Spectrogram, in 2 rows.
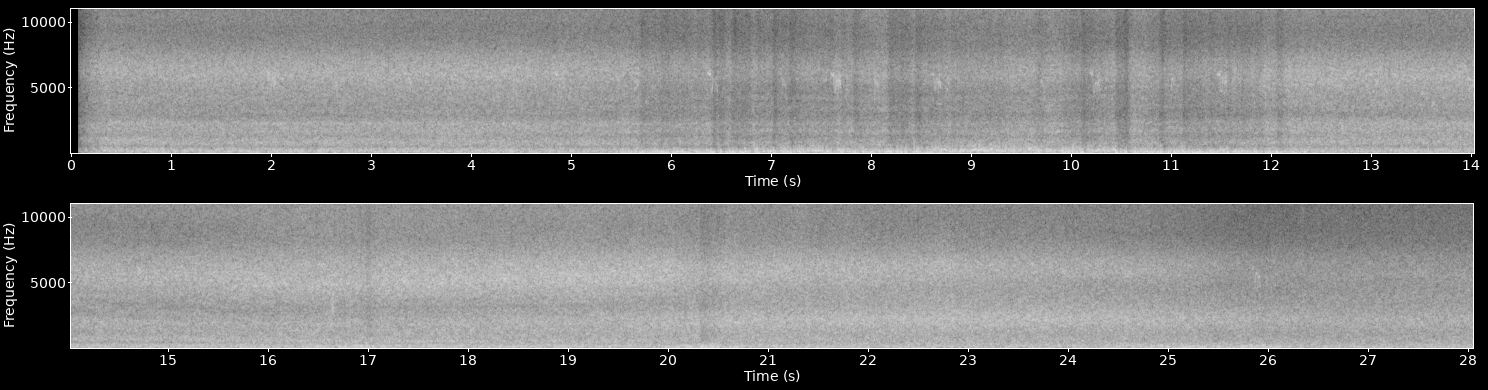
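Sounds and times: water rushing over weir: 0.1s - 28.0s
wind buffeting microphone: 0.2s - 28.0s.

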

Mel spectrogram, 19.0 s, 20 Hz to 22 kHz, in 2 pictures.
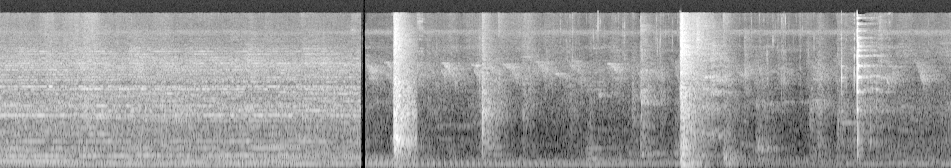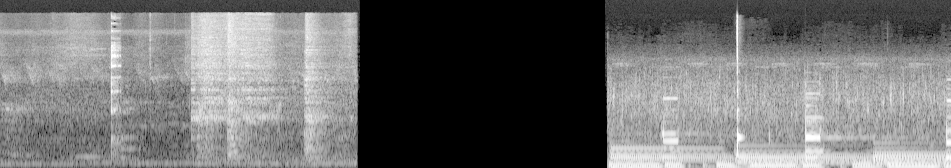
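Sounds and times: fork scraping ceramic plate: 8.5s - 9.0s, 11.4s - 12.4s.

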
